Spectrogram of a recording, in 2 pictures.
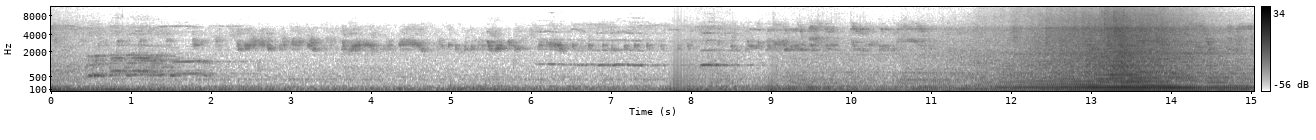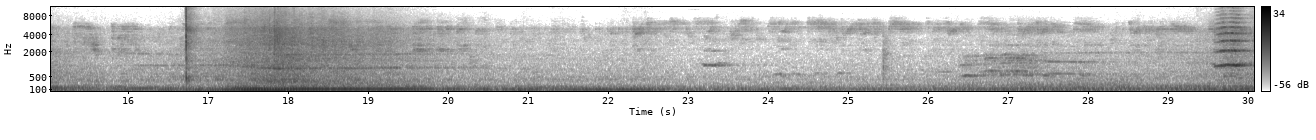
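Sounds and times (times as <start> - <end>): small birds chirping: 1.4 - 11.4, 14.3 - 17.3, 19.6 - 29.7.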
